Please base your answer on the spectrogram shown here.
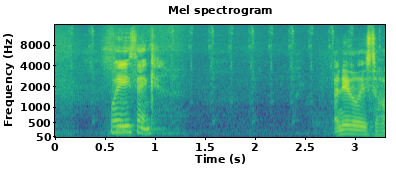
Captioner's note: clock ticking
